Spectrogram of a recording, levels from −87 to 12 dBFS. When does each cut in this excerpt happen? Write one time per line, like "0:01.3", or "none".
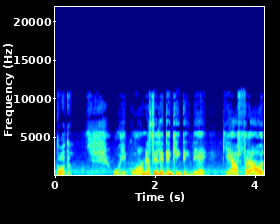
none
